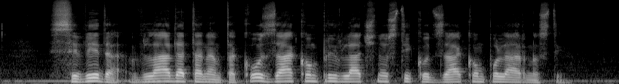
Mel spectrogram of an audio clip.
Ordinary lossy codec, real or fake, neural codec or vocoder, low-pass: none; real; none; none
